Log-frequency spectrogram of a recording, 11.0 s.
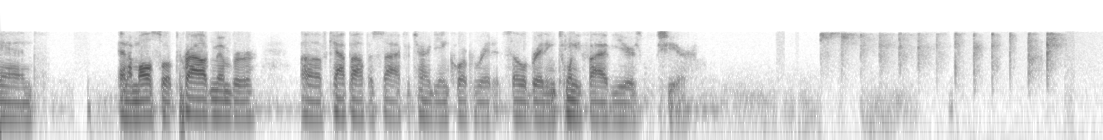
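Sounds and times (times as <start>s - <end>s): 
speech: 0.2s - 0.5s, 1.2s - 7.0s
one person clapping: 8.2s - 10.8s.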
